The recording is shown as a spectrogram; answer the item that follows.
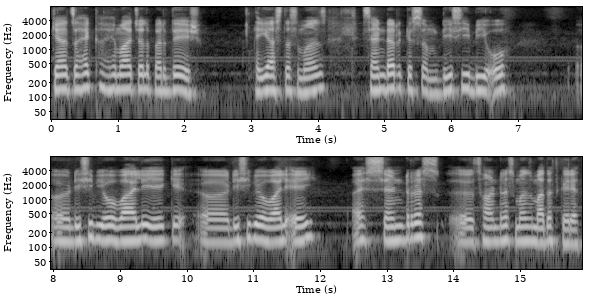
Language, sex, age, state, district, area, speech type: Kashmiri, male, 18-30, Jammu and Kashmir, Kupwara, rural, read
